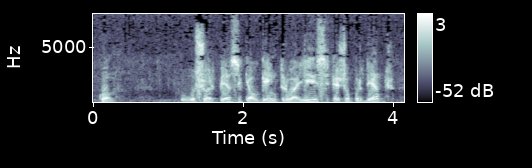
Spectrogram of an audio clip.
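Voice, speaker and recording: An actor playing a nervous, defensive laboratory assistant with a Brazilian accent in an old radio drama. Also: male voice, mid-range voice, sing-song, moderate pace, a little mellow, close to an everyday voice. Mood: agitated. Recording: dull, noisy old radio recording.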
